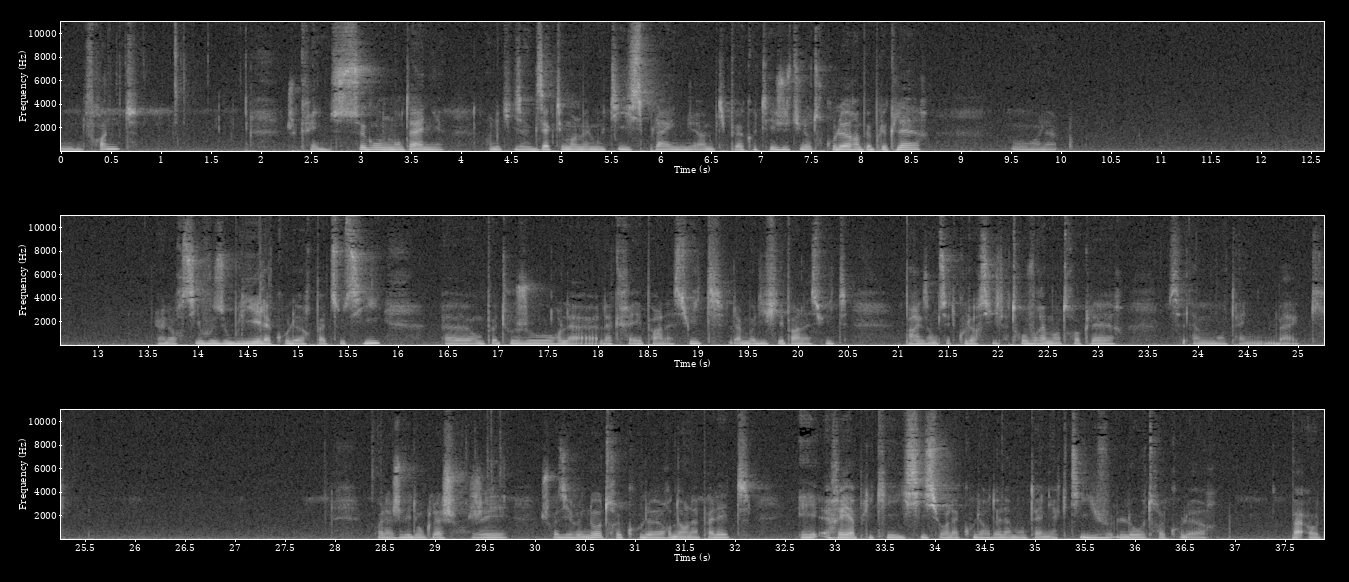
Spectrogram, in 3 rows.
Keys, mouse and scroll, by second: 0.1-1.3 typing, 3.3 click, 5.6 click, 9.0 click, 11.0 click, 12.2 click, 12.9 click, 14.3 right click, 15.4 click, 18.9 click, 20.2 click, 22.3 click, 23.6-24.8 typing, 26.2 click, 26.4 click, 27.0 click, 27.7 click, 28.4 shift+End, 29.3 Delete, 29.6 Return, 31.9 click, 34.8 right click, 36.3 click.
